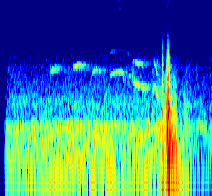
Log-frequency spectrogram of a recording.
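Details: Shiba Inu puppies whimpering: a string of thin, high whines that slide downward, the last ones dropping steeply, followed by a sharp thunk against a low, steady background hum.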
